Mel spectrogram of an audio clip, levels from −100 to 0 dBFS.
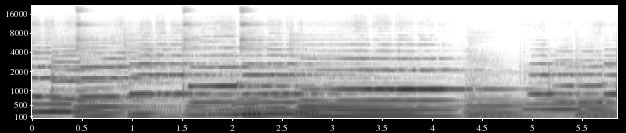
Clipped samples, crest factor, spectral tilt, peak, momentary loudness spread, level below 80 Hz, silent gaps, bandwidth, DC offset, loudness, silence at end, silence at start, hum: under 0.1%; 14 dB; -9 dB/octave; -16 dBFS; 11 LU; -54 dBFS; none; 12 kHz; under 0.1%; -30 LUFS; 0 s; 0 s; none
